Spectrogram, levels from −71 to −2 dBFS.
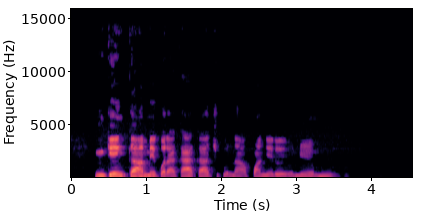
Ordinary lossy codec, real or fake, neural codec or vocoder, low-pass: MP3, 96 kbps; real; none; 14.4 kHz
